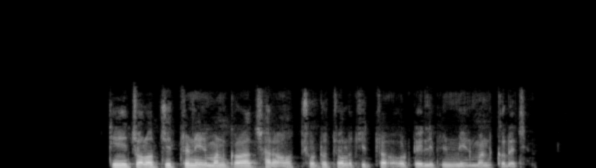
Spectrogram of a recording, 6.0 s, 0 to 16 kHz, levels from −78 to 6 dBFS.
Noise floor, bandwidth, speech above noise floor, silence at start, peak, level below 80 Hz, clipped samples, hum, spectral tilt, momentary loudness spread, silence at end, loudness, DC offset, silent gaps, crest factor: under -90 dBFS; 8 kHz; over 73 dB; 1.1 s; -2 dBFS; -60 dBFS; under 0.1%; none; -6.5 dB/octave; 8 LU; 0.7 s; -18 LUFS; under 0.1%; none; 18 dB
